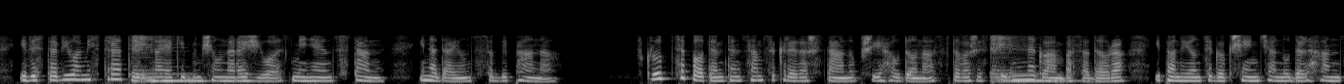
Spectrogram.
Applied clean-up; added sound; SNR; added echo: none; Guitar; 6 dB; none.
